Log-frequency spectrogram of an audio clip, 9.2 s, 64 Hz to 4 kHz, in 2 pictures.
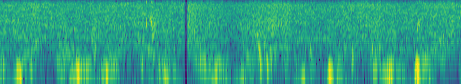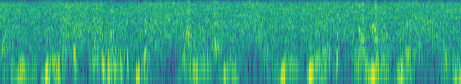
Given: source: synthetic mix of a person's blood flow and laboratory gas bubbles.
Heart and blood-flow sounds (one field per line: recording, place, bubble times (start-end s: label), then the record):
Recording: Doppler ultrasound of blood flow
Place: precordium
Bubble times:
1.38-1.58 s: bubbles
1.94-2.15 s: bubbles
2.54-2.79 s: bubbles
3.08-3.14 s: bubbles
3.50-3.56 s: bubbles
3.70-3.84 s: bubbles
4.15-4.35 s: bubbles
4.38-4.47 s: bubbles
5.33-5.43 s: bubbles
5.54-5.97 s: bubbles
6.04-6.12 s: bubbles
6.41-7.00 s: bubbles
7.70-7.93 s: bubbles
7.96-8.04 s: bubbles
8.18-8.54 s: bubbles
From the record:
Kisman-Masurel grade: 221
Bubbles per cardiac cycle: several, 3 to 8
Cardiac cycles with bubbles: 10 to 50%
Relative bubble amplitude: barely perceptible (0.100 to 0.250)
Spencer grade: 2 (many but less than half of the cardiac periods contain bubble signals, singularly or in groups)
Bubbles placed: anywhere in the cardiac cycle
